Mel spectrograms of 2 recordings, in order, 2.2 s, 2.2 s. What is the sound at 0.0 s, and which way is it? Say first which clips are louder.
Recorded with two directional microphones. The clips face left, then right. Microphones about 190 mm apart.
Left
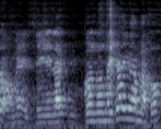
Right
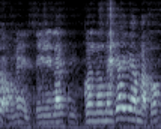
Speech: right 1 dB; 10° right (ahead or behind).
